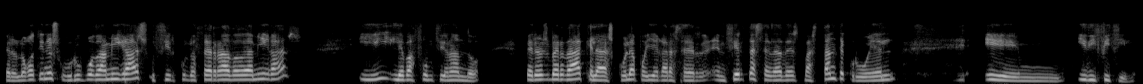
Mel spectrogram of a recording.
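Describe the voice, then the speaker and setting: A woman's voice: medium pitch, steady tone, normal speed, no echo. A woman talks on a panel about her daughter's experience, earnest and full of small fillers. Her voice sits in a middling register. The sound is dry and dull, with no room around it. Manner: earnest, conversational, with many fillers. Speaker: mother of a child with a rheumatic disease. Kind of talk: round-table discussion.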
